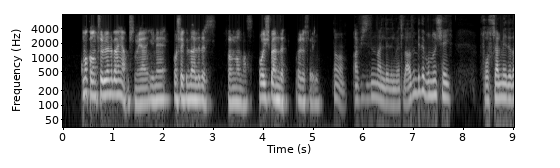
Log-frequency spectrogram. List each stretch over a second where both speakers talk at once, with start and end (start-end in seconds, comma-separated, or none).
none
